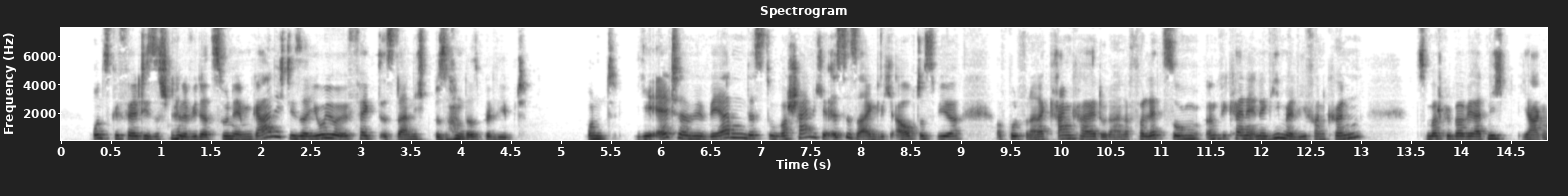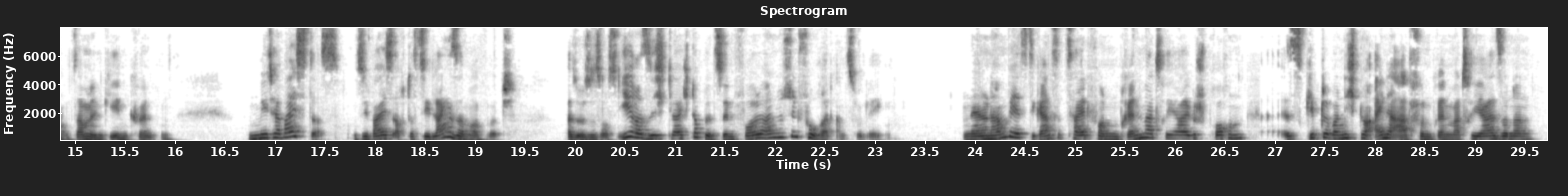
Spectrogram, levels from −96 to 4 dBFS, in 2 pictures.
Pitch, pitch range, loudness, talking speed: 205 Hz, 185-245 Hz, -20 LUFS, 195 wpm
